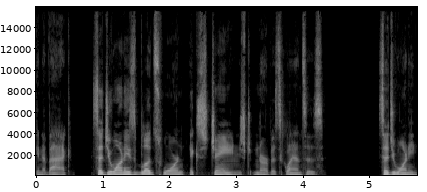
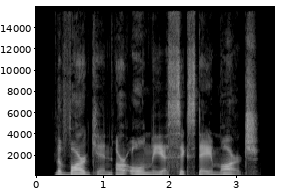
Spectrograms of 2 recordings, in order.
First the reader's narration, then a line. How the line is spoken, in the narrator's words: Udyr snorted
